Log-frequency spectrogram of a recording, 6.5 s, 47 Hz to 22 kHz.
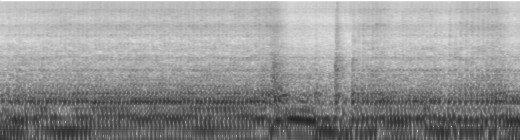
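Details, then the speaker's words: Honda motorcycle, first start since 2019 after sitting, carbs had stuck closed, stale turpentine-smelling fuel, running on fuel poured from a funnel; idles steadily with a short rev blip that settles straight back; normal idle. "All right, I got some heat in it, so it's starting, it's running, it's idling, which is shocking."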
